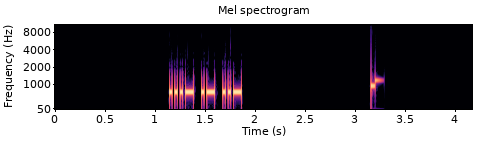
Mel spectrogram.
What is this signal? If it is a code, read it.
Morse code, heard as a keyed tone, about 44 wpm, 700 Hz. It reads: VAU
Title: All Cut Numbers - 3-Digit 45wpm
